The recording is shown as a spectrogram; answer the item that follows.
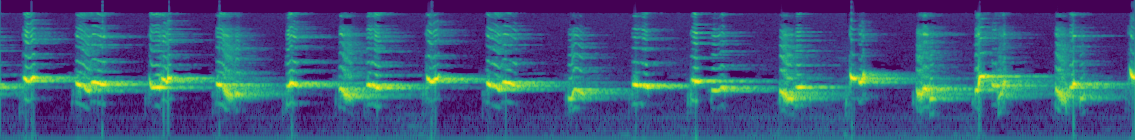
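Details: Energetic nonstop song of a sooty-headed bulbul, recorded to stimulate singing and serve as a training master: bright chirps dropping into slurred lower notes, roughly three phrases per second, steady pace, no other sounds.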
